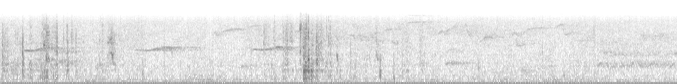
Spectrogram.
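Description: Birds chirping in the background in short, separate calls, some rising in pitch, with a brief rustle of plastic sheeting about three seconds in.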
